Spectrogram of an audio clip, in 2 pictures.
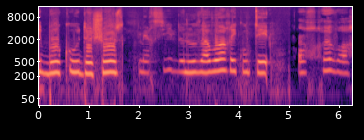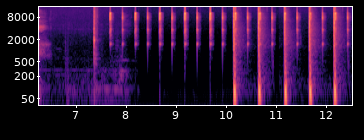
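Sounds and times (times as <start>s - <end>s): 
speech: 0.0s - 6.4s
clock ticking: 7.7s - 12.5s.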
